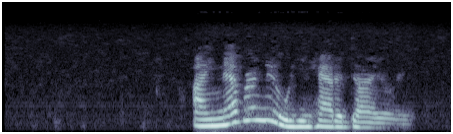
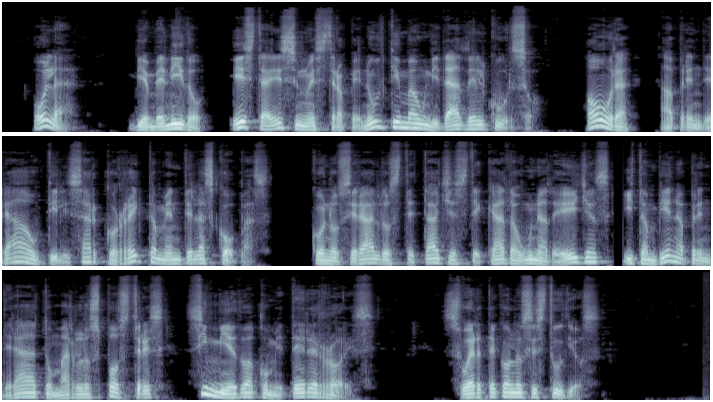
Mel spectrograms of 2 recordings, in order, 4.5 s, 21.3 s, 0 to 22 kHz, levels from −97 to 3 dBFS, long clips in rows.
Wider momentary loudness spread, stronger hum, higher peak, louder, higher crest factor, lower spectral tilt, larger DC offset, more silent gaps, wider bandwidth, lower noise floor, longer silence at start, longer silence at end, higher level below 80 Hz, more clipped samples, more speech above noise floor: about the same, 12 LU vs 11 LU; neither; about the same, -2 dBFS vs 0 dBFS; about the same, -17 LUFS vs -18 LUFS; about the same, 16 dB vs 18 dB; first, -10 dB/octave vs -6 dB/octave; neither; second, none vs 13.21-13.29 s; second, 4.5 kHz vs 18 kHz; second, -65 dBFS vs -73 dBFS; first, 1.9 s vs 0.3 s; second, 0.45 s vs 1.15 s; second, -62 dBFS vs -44 dBFS; neither; second, 49 dB vs 56 dB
